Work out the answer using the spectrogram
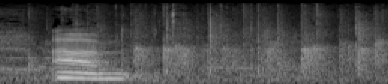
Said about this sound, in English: And I have to thank our sound guy back there. Everybody clap.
